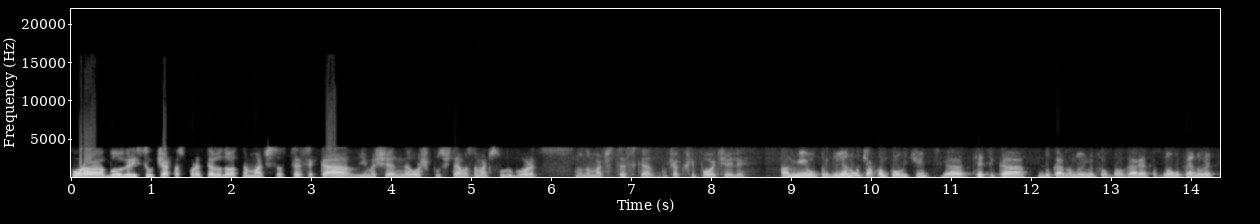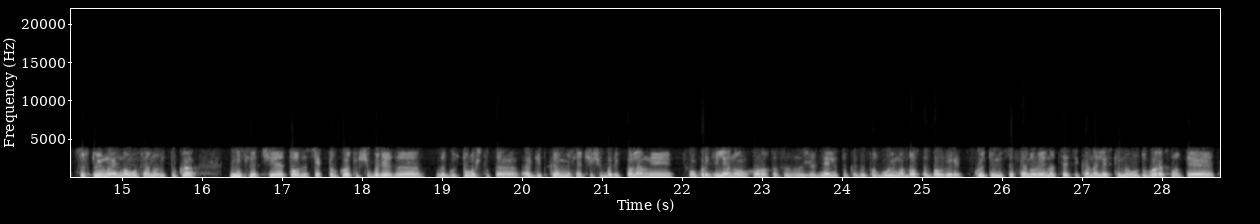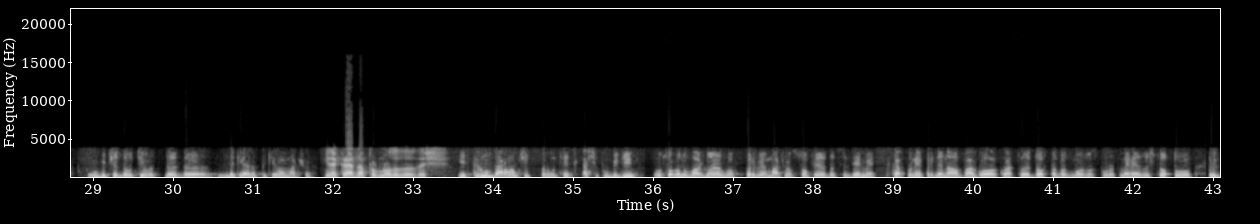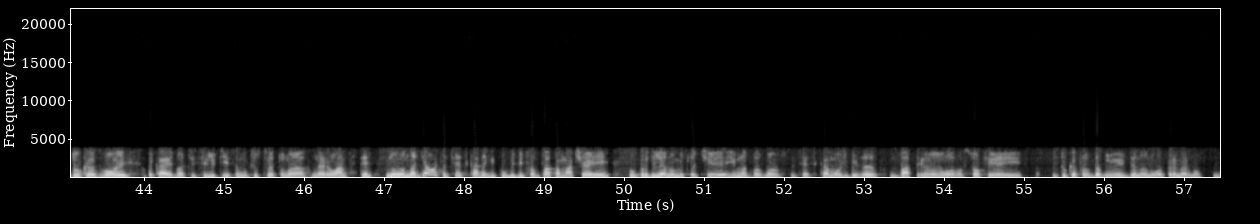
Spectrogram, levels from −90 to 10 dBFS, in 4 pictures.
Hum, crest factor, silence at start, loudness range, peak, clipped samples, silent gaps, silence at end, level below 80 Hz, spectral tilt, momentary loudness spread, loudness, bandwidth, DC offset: none; 18 dB; 0 s; 3 LU; 0 dBFS; under 0.1%; none; 0 s; -60 dBFS; -9.5 dB/octave; 10 LU; -18 LUFS; 4.1 kHz; under 0.1%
